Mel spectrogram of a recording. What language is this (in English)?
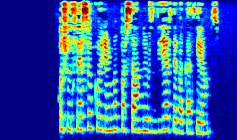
Galician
